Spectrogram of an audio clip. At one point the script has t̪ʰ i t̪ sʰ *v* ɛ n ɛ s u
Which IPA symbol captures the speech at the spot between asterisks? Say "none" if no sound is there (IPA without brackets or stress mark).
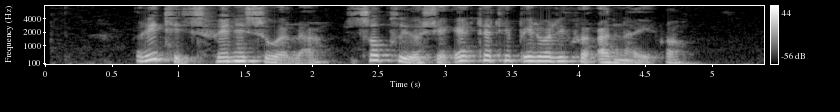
v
